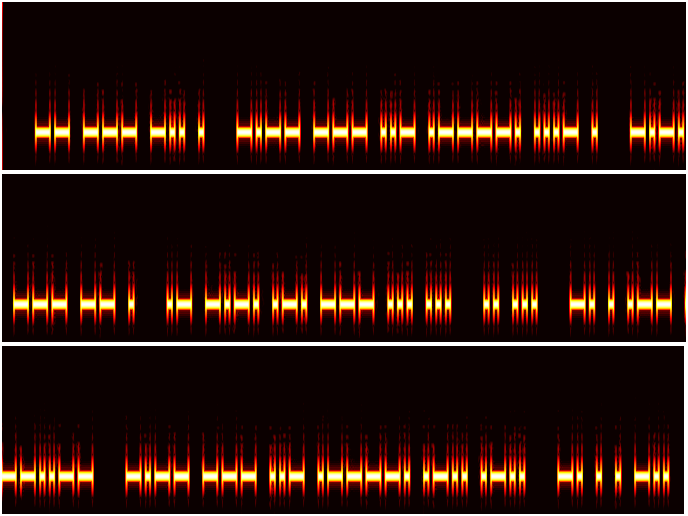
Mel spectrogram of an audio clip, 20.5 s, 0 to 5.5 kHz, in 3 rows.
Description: Morse code, heard as a keyed tone, about 25 wpm, 600 Hz. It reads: MODE YOU'VE COME ACROSS IS NEW, YOU'LL NEED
